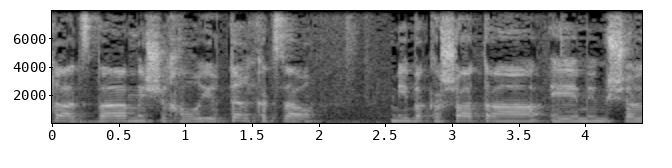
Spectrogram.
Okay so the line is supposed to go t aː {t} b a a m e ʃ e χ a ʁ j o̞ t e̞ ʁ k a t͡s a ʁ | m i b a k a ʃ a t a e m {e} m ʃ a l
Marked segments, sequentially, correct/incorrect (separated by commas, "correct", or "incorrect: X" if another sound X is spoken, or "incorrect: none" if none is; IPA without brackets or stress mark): incorrect: t͡s, correct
